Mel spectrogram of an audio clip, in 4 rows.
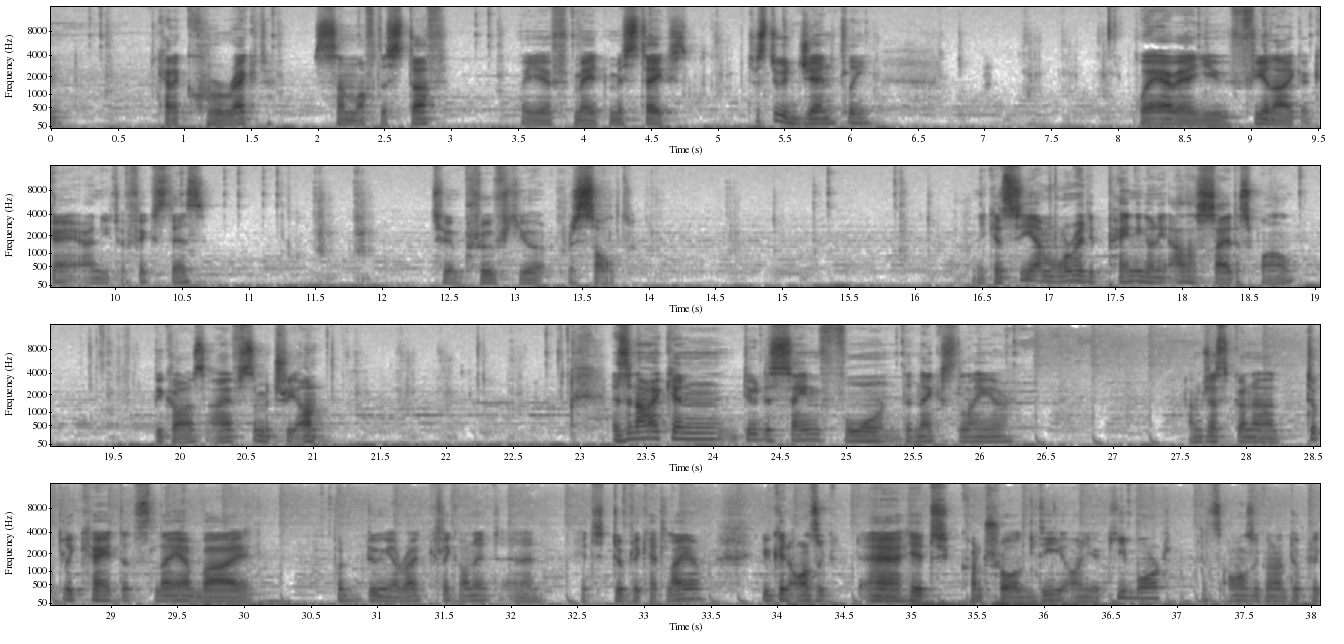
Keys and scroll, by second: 30.1 Delete, 35.9 ctrl+d, 37.2 Delete.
